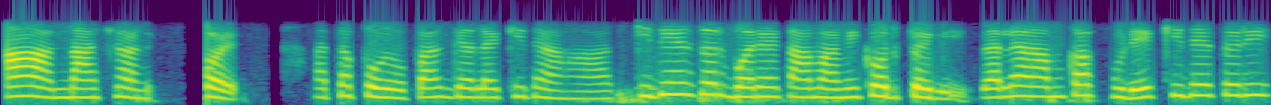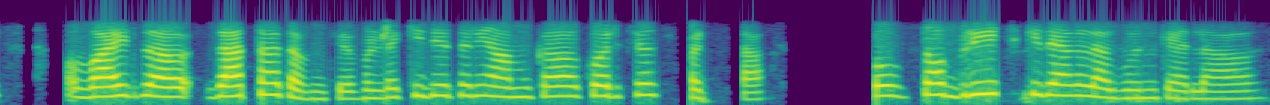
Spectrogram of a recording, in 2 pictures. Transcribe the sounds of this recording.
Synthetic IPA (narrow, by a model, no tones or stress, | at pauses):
ɦãnaɕaɳ | kəj | at̪apəɭopak̚ɡʱɛlakit̪ɛ̃aɦãkit̪ɛ̃d͡zəɾbəɾɛkamam̤iːkəɾt̪əlḭːd͡zaljaɾamkafuɽekit̪̬ɛ̃t̪əɾi | ʋaiʈd͡zad͡zat̪at̪amt͡ɕem̤əɳt̪ekit̪̬ɛ̃t̪əɾĩamkakəɾt͡ɕət͡spəʈ̚t̪a | t̪ɔt̪ɔbɾit͡ɕkit̪ɛ̃aɡlaɡuːnkɛla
